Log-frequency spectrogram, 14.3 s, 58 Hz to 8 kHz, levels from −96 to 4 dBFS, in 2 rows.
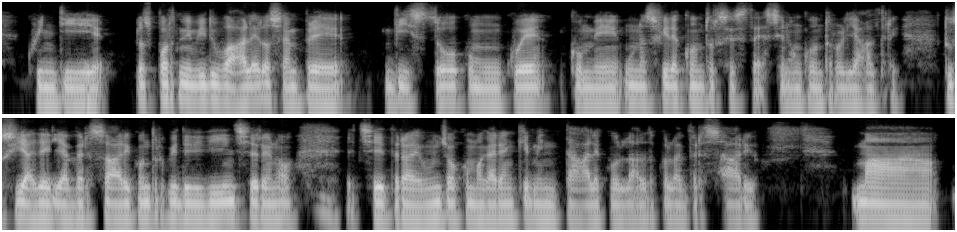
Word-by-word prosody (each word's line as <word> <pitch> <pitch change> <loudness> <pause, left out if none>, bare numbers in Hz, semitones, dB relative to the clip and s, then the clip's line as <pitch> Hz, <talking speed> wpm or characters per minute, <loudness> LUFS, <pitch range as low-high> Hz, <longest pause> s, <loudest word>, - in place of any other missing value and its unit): Quindi, 90 -1 +1 0.2
lo - - -1
sport 110 +2 +1
individuale 105 -2 +4
l'ho 100 - +2
sempre 95 -1 +1 0.2
visto, 95 +1 0
comunque, 95 +1 +1
come 95 -2 -1
una 100 -1 0
sfida 100 +1 +1
contro 100 -1 -3
se - - -1
stessi - - -3
e - - -3
non 90 0 -4
contro 90 0 -4
gli 90 - -2
altri. 90 -1 -6 0.3
Tu - - -4
sì, 105 - +5
hai 90 -2 +4
degli 95 0 +3
avversari 90 0 +1
contro 95 +2 -2
cui 100 -1 0
devi 95 0 +1
vincere, 95 0 +2
no, 95 0 -2 0.4
eccetera. 95 -1 +1
È - - +1
un 90 +2 0
gioco, 95 0 -2
magari 90 0 +1
anche 90 0 -3
mentale 90 -1 -3
con 90 -1 -4
l'al 90 -1 -5
con - - -6
l'avversario. 90 0 -5 0.7
Ma 90 -2 +3
95 Hz, 170 wpm, -23 LUFS, 90-95 Hz, 0.7 s, sì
